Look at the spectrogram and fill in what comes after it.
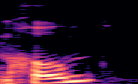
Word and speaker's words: Holm: I hope I'm saying that right. H-O-L-M, Holm. – That's how I pronounce it, but I wouldn't want to speak for Orkadian. – On behalf of Orkney, I hope it's Holm. Holm in Orkney.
